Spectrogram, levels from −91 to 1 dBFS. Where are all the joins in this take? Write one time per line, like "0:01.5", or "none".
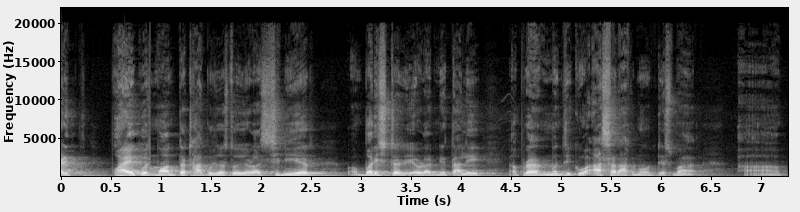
0:00.9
